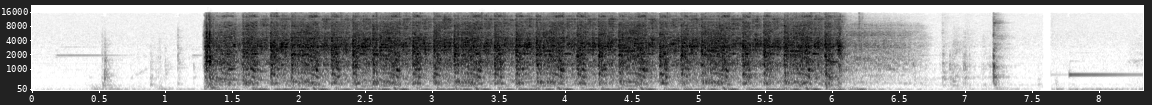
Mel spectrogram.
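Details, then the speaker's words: 2003 Subaru WRX with misfire, ignition fuse removed, cranking without starting to compare cylinder compression by ear; slightly uneven cranking pulse suggests uneven compression, suspected not confirmed. "hopefully if I pulled the right one it won't start and we'll be able to hear if there's any differences as each cylinder goes up and down as we're cranking"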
